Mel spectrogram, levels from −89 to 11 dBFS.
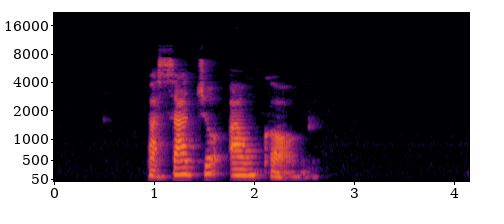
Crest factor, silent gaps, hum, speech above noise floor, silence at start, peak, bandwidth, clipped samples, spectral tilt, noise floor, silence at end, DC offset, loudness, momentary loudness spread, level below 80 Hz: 24 dB; none; none; 56 dB; 0.95 s; -2 dBFS; 9.4 kHz; under 0.1%; -4.5 dB/octave; -77 dBFS; 1.5 s; under 0.1%; -21 LUFS; 7 LU; -62 dBFS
